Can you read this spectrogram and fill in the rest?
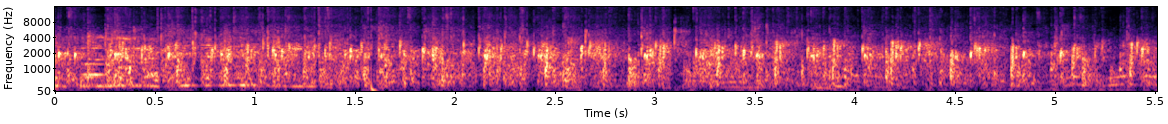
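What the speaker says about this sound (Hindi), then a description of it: "जोरदार तालियां बजती हैं।" Enthusiastic applause fills a hall at a bhajan singing competition, a dense sustained clapping from an audience that holds steady throughout, with a faint tonal hum underneath.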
